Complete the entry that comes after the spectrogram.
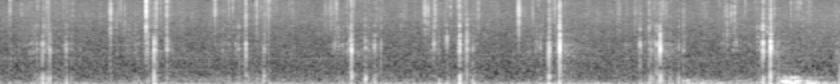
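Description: Long acrylic nails scrape and gouge the surface of a solid translucent green glycerin soap bar held in a palm. Short, crisp, irregular scratchy clicks and tearing crunches ring out over a low, soft rumble, growing slightly louder toward the end.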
